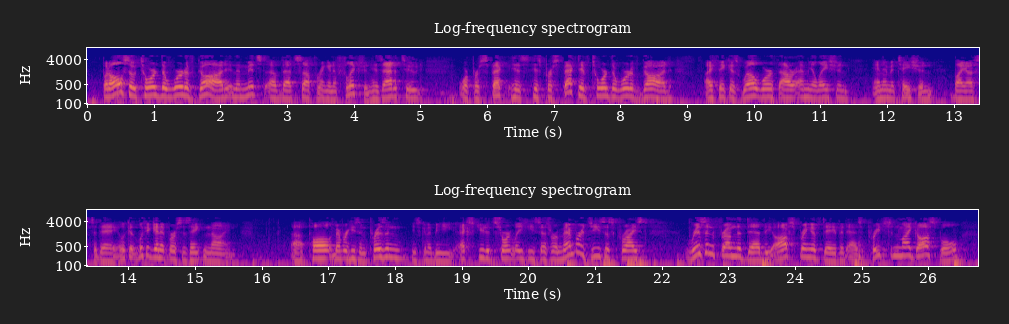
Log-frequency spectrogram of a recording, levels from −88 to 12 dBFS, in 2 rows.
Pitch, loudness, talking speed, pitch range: 160 Hz, -34 LUFS, 175 wpm, 145-185 Hz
